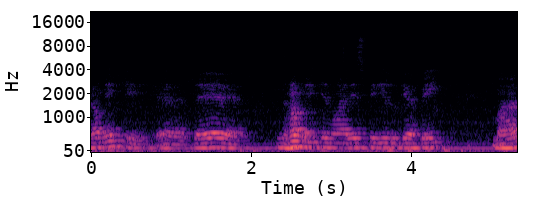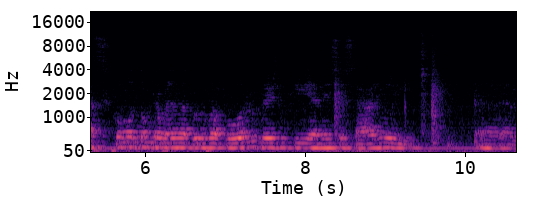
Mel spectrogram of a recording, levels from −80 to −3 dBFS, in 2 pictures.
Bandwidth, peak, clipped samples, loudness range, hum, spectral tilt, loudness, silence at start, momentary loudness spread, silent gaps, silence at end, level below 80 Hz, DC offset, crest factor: 18.5 kHz; -20 dBFS; under 0.1%; 2 LU; none; -8.5 dB/octave; -38 LUFS; 0 s; 13 LU; none; 0 s; -54 dBFS; under 0.1%; 18 dB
